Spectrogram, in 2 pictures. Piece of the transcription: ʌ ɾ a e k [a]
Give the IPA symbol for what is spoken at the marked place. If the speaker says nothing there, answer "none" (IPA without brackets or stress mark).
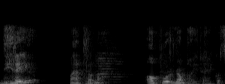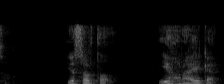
a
